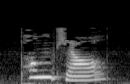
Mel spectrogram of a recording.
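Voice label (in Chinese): "烹调", Mandarin Chinese; chinese flashcards; hsk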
